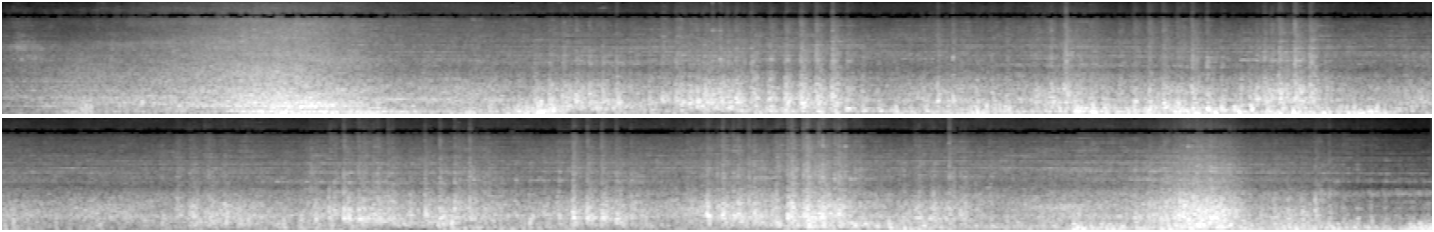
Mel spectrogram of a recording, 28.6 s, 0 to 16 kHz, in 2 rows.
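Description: A JR Freight EF210 electric locomotive passes close by a couple of seconds in. A long container freight train follows, its wagons clattering over the rail joints in swells every couple of seconds until the train has gone by at the end.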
